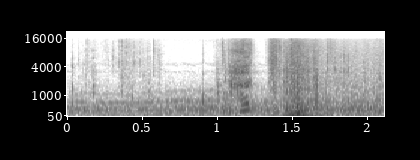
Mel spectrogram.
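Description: A rush of wind whooshes past as a figure leaps into the air.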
